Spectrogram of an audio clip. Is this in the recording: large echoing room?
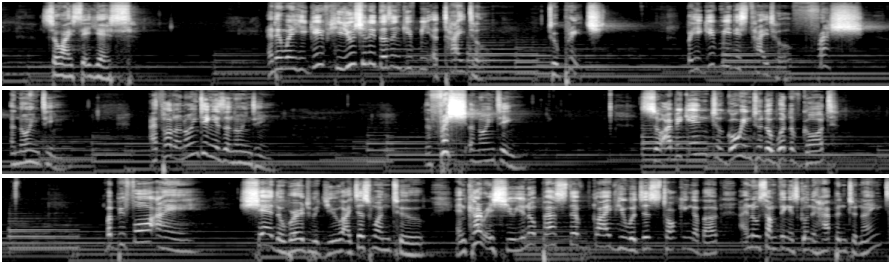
yes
